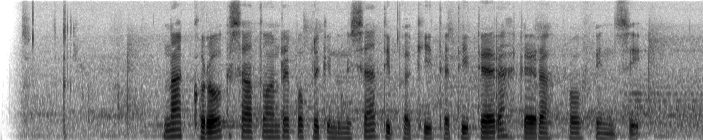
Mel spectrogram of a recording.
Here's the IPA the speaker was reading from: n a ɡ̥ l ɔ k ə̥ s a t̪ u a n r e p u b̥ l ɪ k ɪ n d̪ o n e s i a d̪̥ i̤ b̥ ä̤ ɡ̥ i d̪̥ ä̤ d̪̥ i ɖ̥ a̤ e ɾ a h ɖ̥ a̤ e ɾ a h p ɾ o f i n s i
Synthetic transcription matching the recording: n a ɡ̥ ɾ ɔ k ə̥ s a t̪ u a n r e p u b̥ l ɪ k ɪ n d̪ o n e s i a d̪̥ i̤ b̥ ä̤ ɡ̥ i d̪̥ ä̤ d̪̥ i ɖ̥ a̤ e ɾ a h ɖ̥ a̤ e ɾ a h p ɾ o f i n s i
